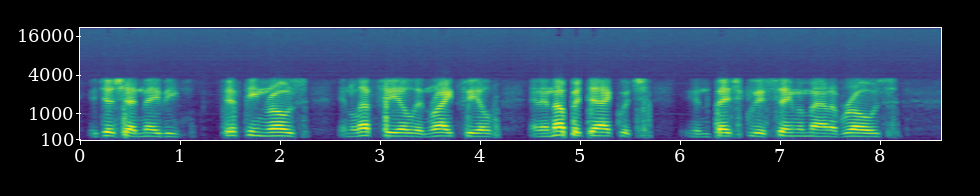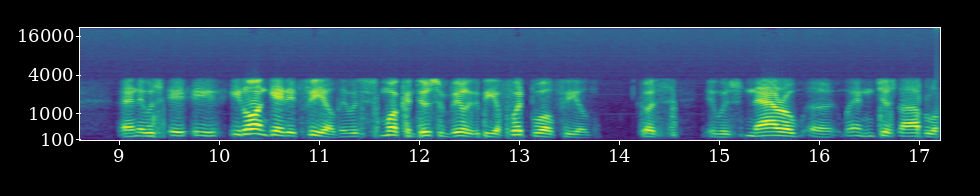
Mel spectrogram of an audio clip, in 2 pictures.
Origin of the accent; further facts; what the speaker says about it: Mount Vernon, New York, United States; Like in my hometown of Mount Vernon, I'd say two-thirds of the fans were Yankee fans and one-third were Giant fans.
